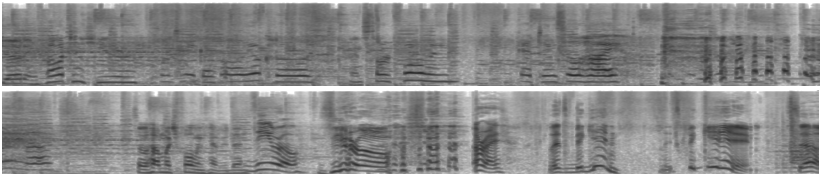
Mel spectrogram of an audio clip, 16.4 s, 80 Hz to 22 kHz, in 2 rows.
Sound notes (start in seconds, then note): 6.5 man 1 laughs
